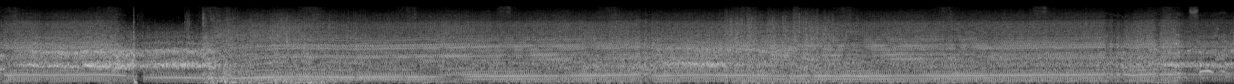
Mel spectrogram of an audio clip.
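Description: Tyres screech while a car slides through bends.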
